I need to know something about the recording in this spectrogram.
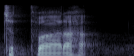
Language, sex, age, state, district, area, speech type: Sanskrit, male, 18-30, Karnataka, Chikkamagaluru, urban, read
